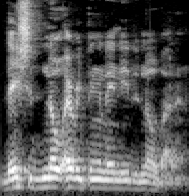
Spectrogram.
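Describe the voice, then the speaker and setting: An eighteen-year-old man hosting a podcast in casual chat, excitable and jokey. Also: medium pitch. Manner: excitable, jokey, quick to laugh. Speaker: podcast host.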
